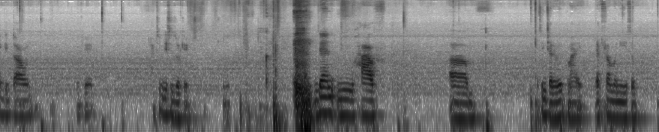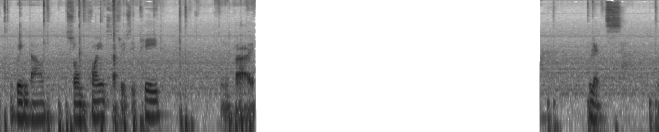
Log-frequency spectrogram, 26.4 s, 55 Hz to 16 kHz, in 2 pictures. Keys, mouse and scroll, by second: 0.8 shift+Up, 1.5 Up, 1.7 Up, 11.4 scroll, 13.1 alt+click, 14.5 double click, 14.6 ctrl+a, 15.3-19.9 typing, 18.7 Return, 19.8 Return, 20.6 Return, 21.3 Return, 21.4-22.5 typing, 21.6 Down, 22.7 Return.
